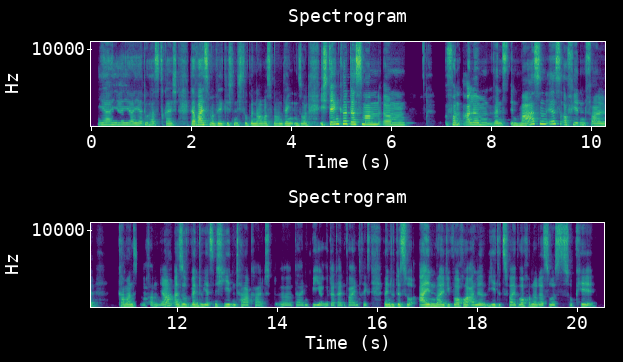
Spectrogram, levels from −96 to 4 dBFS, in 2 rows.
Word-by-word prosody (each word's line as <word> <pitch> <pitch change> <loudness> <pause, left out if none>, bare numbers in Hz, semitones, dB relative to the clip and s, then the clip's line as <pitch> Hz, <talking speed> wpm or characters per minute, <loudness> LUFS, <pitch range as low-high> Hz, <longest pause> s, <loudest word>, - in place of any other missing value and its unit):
Ja, 240 0 -2
ja, 240 -1 -3
ja, 230 -1 -2
ja, 225 -1 -1
du 230 0 -5
hast 220 -1 -4
recht. 200 0 -3 0.2
Da 225 0 +3
weiß 255 +1 +7
man 195 -4 0
wirklich 190 0 -1
nicht 205 -2 -5
so 200 -1 -4
genau, 185 -1 0
was 190 +1 -3
man 180 -1 -1
denken 195 0 0
soll. 180 -1 -2 0.3
Ich 255 - +3
denke, 335 +5 +7
dass 290 -1 +8
man, 275 0 +5
ähm, 230 0 -1 0.8
von 250 -2 0
allem, 240 0 0
wenn's 215 -2 0
in 200 -2 -3
Maßen 335 - +5
ist 340 -1 +1
auf 245 0 -4
jeden 235 -3 -4
Fall 205 -2 -3 0.4
kann 210 -1 -5
man's 195 -1 -2
machen, 155 -2 -11
ja? 220 +11 -2
Also, 200 -1 -1
wenn 190 0 0
du 195 - -4
jetzt 180 -1 0
nicht 195 0 -4
jeden 190 -2 0
Tag 170 -3 -7
halt, - - -11 0.2
äh, 155 -2 -9
dein 165 0 -10
Bier 170 -2 -3
oder 155 - -8
dein 150 0 -10
Wein 160 +1 -7
trinkst, 165 -1 -11 0.2
wenn 185 0 +1
du 190 - -2
das 190 0 +1
so 180 -2 -4
einmal 195 0 +3
die 185 0 -7
Woche 195 -1 0
alle 175 0 -1
jede 180 -1 -2
2 170 -1 -3
Wochen 200 +1 -2
oder 180 -1 -2
so, 175 0 -2
ist 170 -1 -3
es - - -6
okay, 180 +4 -4
195 Hz, 195 wpm, -22 LUFS, 185-230 Hz, 0.8 s, dass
